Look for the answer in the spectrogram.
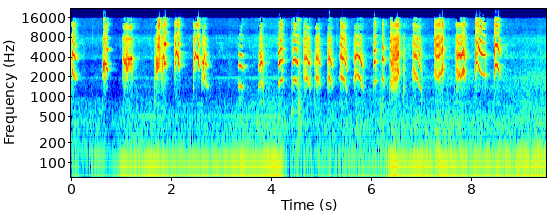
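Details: Young wild long-tailed shrike calling to a rival as it starts its mimicked repertoire: dense, rapid series of harsh rasping notes and downslurred squeaks, growing busier toward the end, with an intermittent low hum.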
